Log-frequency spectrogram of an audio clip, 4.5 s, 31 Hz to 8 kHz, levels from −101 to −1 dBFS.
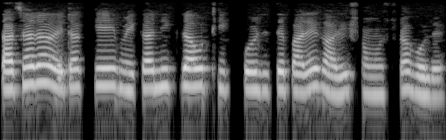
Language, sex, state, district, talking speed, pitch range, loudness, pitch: Bengali, female, West Bengal, Kolkata, 150 wpm, 220-265 Hz, -25 LUFS, 235 Hz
